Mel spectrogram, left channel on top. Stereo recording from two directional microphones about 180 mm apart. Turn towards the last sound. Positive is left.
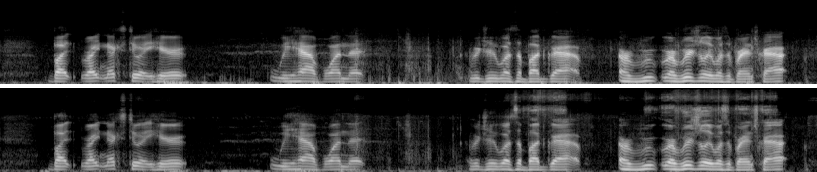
turn(degrees=-90)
